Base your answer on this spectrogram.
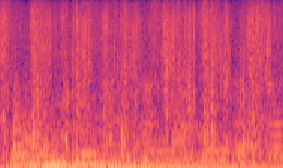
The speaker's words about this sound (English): Soter stayed alert as the sun fell and the city got quiet. But not to Soter. From his post, he heard something suspicious. Footsteps.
